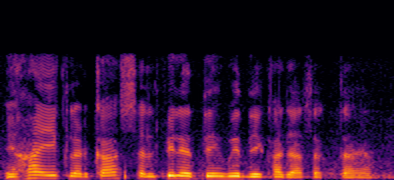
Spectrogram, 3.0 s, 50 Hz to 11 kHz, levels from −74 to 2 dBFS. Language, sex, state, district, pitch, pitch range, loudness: Hindi, male, Arunachal Pradesh, Lower Dibang Valley, 155 Hz, 130-165 Hz, -15 LUFS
